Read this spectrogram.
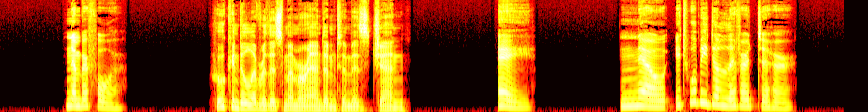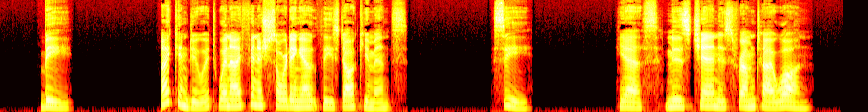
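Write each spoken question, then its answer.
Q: Who can deliver this memorandum to Ms. Chen?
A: B: I can do it when I finish sorting out these documents.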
